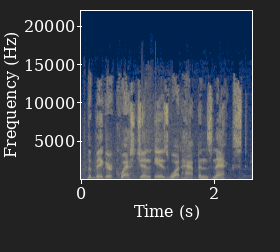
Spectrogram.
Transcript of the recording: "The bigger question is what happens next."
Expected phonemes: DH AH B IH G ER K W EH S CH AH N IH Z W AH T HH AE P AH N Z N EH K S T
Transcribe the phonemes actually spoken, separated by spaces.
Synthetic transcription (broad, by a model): DH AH B IH G ER K W EH S CH AH N IH Z W AH T HH AE P AH N Z N EH K S T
